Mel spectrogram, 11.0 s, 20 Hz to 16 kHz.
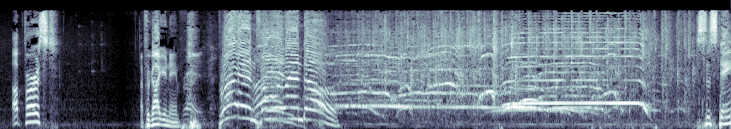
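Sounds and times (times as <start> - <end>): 
speech: 0.2 - 1.0, 2.1 - 5.3, 10.6 - 10.9
audience whoops and yells: 3.9 - 10.0
audience applause for a contestant: 4.4 - 10.9.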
